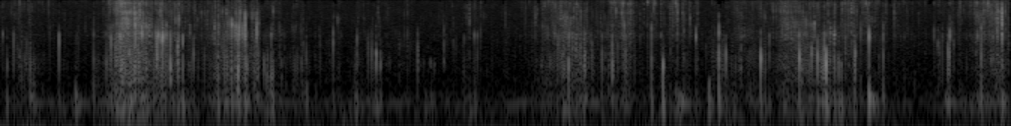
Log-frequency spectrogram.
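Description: Fingertips and long nails cup and scratch the steel wire-mesh of a hollow dome microphone grille. The result is bright, dry scratching and crinkling with quick clicks and short, swelling bursts of rasp. The loudest stretches come near the first and second seconds and again around four to five and a half seconds.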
